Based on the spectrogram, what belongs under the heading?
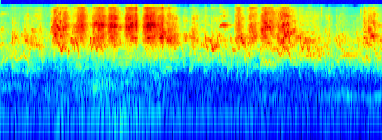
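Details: A pair of pet budgies warble in an unbroken stream of high, rasping chirps and squeaky chatter. The sound is busy and noisy throughout, over faint low rustling.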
